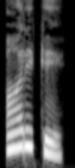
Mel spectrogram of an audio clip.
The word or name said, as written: ಅರಿಕೆ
